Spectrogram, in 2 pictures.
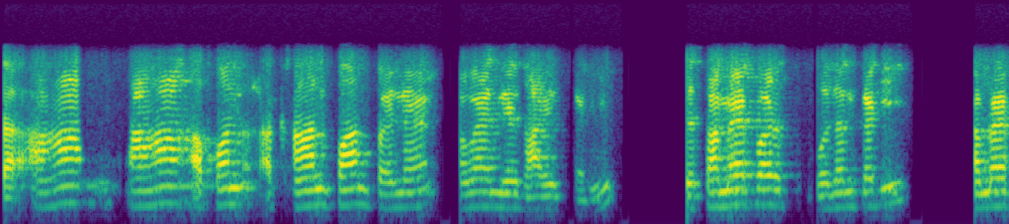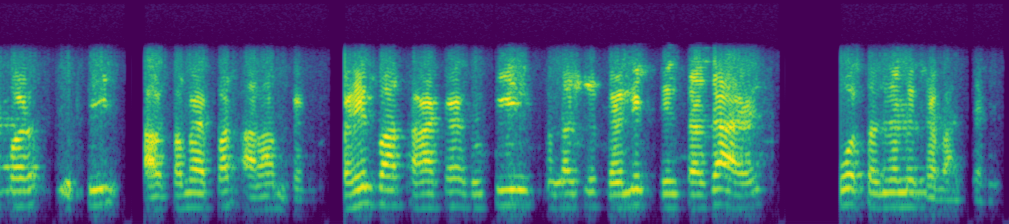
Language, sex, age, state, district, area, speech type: Maithili, male, 45-60, Bihar, Madhubani, urban, conversation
